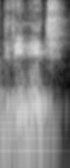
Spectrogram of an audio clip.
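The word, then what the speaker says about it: Greenwich: फिर यूके का एक कस्बा है ग्रीनिच। लिखने में इसको ग्रीनविच लिखा जाता है, लेकिन बोलने में इसको ग्रीनिच कहा जाता है, डब्ल्यू साइलेंट हो जाता है।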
